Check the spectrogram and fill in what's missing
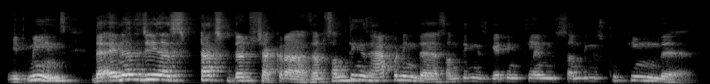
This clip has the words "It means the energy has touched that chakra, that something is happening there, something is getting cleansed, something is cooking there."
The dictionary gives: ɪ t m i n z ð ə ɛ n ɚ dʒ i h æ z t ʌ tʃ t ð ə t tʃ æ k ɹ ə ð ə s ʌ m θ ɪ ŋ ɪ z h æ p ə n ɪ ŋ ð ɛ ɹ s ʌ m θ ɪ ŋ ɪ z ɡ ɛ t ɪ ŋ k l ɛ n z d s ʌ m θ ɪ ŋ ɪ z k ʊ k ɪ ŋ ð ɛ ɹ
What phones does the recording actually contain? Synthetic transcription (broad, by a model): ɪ t m i n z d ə ɛ n ɚ dʒ i h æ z t ʌ tʃ t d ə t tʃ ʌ k ɹ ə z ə s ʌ m t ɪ ŋ ɪ z h æ p ə n ɪ ŋ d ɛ ɹ s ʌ m t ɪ ŋ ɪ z ɡ ɛ t ɪ ŋ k l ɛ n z s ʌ m t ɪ ŋ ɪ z k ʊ k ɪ ŋ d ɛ ɹ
